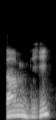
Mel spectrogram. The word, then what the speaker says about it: samedi: mercredi jeudi vendredi samedi la e on le prononce pas samedi et nous avons ici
